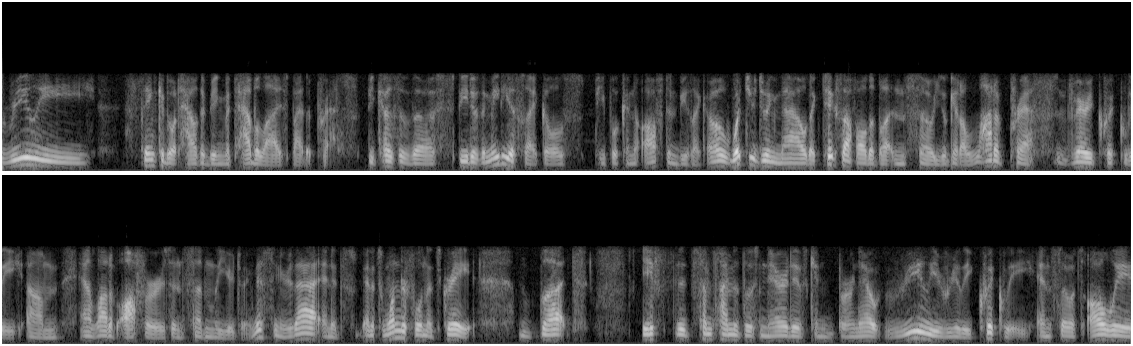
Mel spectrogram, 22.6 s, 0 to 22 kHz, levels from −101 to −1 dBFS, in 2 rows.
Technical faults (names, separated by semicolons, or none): none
